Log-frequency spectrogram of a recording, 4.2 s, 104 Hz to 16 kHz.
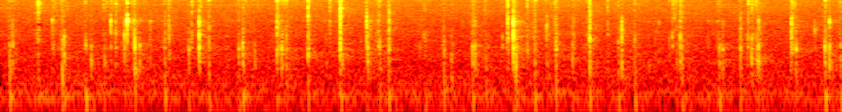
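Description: Fingertips type steadily on a lubricated Leopold FC660C Topre keyboard with 45g switches and plastic keycaps. It produces a quick, even run of soft, muted, low thocks with faint brighter clicks on top. Each keystroke dies away almost instantly.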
